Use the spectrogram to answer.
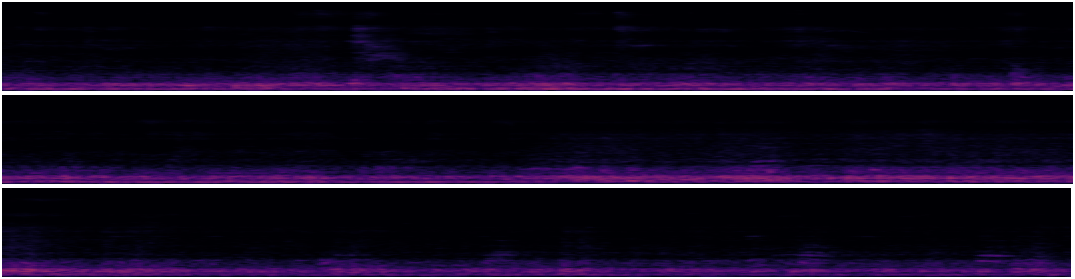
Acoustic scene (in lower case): subway train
